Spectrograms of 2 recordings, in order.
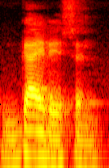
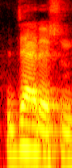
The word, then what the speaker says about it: gyration: आ जाता है कि डिफाइन रेडियस ऑफ गायरेशन या फिर जायरेशन। ठीक है, जो आपकी मर्जी है, जैसा आपका प्रोनाउंसिएशन है वैसा आप क्या कर सकते हो, इसको प्रोनाउंस कर सकते हो। मैं क्या पढ़ता हूँ? जायरेशन पढ़ता हूँ।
